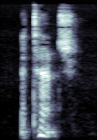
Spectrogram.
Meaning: 1. To fasten, to join to (literally and figuratively) 2. To adhere; to be attached 3. To include an attachment with a communication (especially an email or other electronic communication)
- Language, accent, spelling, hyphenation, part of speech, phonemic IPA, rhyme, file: English, Southern England, attach, at‧tach, verb, /əˈtæt͡ʃ/, -ætʃ, LL-Q1860 (eng)-attach.wav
